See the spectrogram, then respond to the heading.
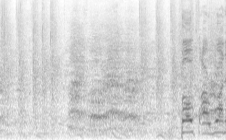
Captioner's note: fans chanting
